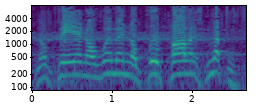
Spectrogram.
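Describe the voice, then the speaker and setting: In a noisy vintage radio recording, a man plays a comic male ship's cook. The voice is high, folksy and full of grumbling complaint. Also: normal speed, close to an everyday voice. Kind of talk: 1950s radio drama acting.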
